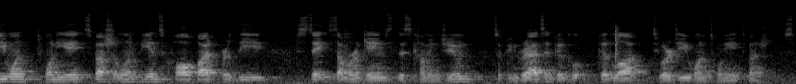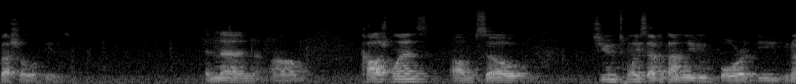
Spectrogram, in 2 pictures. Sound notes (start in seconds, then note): none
